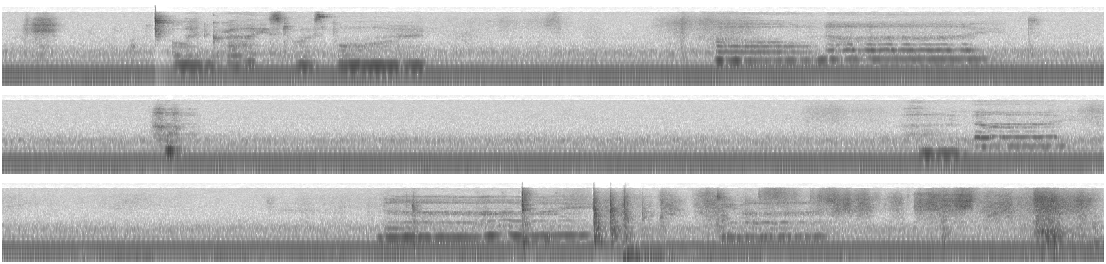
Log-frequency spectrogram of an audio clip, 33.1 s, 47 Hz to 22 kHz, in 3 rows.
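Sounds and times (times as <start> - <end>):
steady low hum: 0.0 - 33.0
woman singing long notes: 7.1 - 10.0, 20.0 - 21.8, 25.8 - 28.0, 29.2 - 30.4.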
